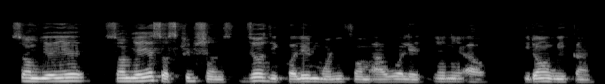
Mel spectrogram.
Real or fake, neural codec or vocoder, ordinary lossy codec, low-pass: real; none; none; 7.2 kHz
